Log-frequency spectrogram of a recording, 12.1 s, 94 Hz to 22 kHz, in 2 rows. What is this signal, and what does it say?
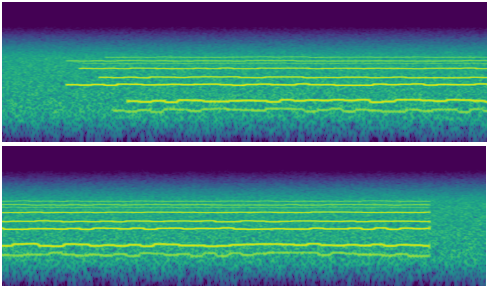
FT8 (several signals at once), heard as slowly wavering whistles, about 6.25 baud, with radio static.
